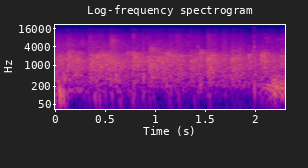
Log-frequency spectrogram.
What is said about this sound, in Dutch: Hier in ieder geval een applaus voor jouw ongelofelijke doorzettingsvermogen.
